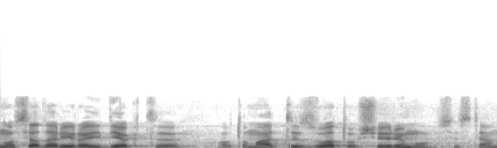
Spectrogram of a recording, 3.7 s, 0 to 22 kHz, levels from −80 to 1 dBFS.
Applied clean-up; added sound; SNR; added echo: none; none; none; none.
